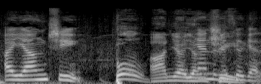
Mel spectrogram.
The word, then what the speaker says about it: Ayoung-Chee: Ayoung-Chee.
